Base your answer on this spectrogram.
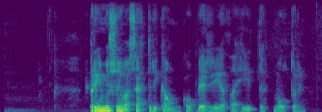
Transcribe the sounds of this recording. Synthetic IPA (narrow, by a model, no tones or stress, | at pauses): pʰɾiːmʏsɪnvaɾ̥sɛht̪ʏɾikawŋkɔɣpɪɾjaða̰ðhɪːt̪ʏhpmoːwt̪ʏɾɪn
